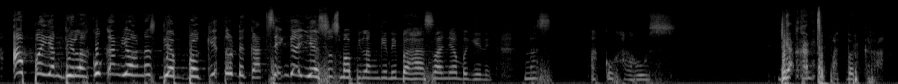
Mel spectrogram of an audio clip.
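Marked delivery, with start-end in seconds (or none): 5.3-6.8 quiet voice of Jesus; soft request. Acted. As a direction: say it softly, barely there. Jesus quietly asks John. (lembut dan pelan)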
